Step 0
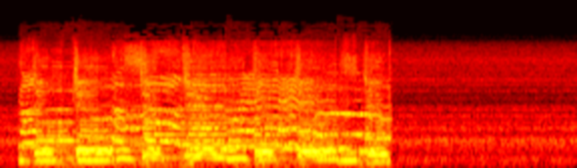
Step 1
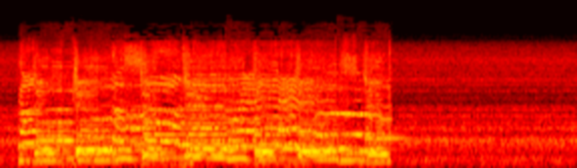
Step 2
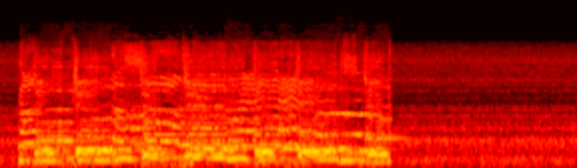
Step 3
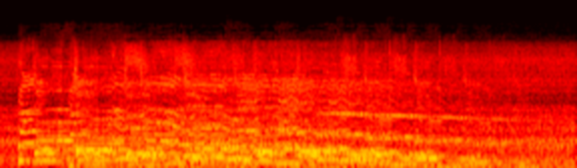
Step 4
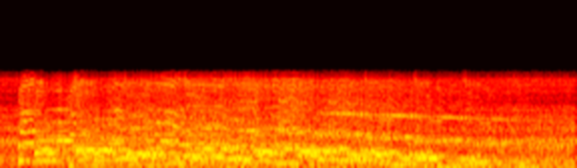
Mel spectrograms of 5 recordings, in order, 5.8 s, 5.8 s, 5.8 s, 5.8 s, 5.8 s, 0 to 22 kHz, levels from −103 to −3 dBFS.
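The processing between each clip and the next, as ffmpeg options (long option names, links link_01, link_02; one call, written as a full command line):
ffmpeg -i in.wav -filter_complex "[0:a]bandreject=frequency=68.49:width_type=h:width=4,bandreject=frequency=136.98:width_type=h:width=4,bandreject=frequency=205.47:width_type=h:width=4,bandreject=frequency=273.96:width_type=h:width=4,bandreject=frequency=342.45:width_type=h:width=4,bandreject=frequency=410.94:width_type=h:width=4,bandreject=frequency=479.43:width_type=h:width=4,bandreject=frequency=547.92:width_type=h:width=4,bandreject=frequency=616.41:width_type=h:width=4,bandreject=frequency=684.9:width_type=h:width=4,bandreject=frequency=753.39:width_type=h:width=4,bandreject=frequency=821.88:width_type=h:width=4,bandreject=frequency=890.37:width_type=h:width=4,bandreject=frequency=958.86:width_type=h:width=4,bandreject=frequency=1027.35:width_type=h:width=4,bandreject=frequency=1095.84:width_type=h:width=4,acrossover=split=220|2600[link_01][link_02][link_03];[link_01]acompressor=threshold=-49dB:ratio=4[link_04];[link_02]acompressor=threshold=-36dB:ratio=4[link_05];[link_03]acompressor=threshold=-41dB:ratio=4[link_06];[link_04][link_05][link_06]amix=inputs=3:normalize=0" out.wav
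ffmpeg -i in.wav -af "lowshelf=frequency=330:gain=10,volume=-7dB" out.wav
ffmpeg -i in.wav -filter_complex "[0:a]asplit=2[link_01][link_02];[link_02]asplit=6[link_03][link_04][link_05][link_06][link_07][link_08];[link_03]adelay=498,afreqshift=-75,volume=-3dB[link_09];[link_04]adelay=996,afreqshift=-150,volume=-10.3dB[link_10];[link_05]adelay=1494,afreqshift=-225,volume=-17.7dB[link_11];[link_06]adelay=1992,afreqshift=-300,volume=-25dB[link_12];[link_07]adelay=2490,afreqshift=-375,volume=-32.3dB[link_13];[link_08]adelay=2988,afreqshift=-450,volume=-39.7dB[link_14];[link_09][link_10][link_11][link_12][link_13][link_14]amix=inputs=6:normalize=0[link_15];[link_01][link_15]amix=inputs=2:normalize=0,acompressor=threshold=-50dB:ratio=2,volume=7.5dB" out.wav
ffmpeg -i in.wav -af "aeval=exprs='0.0473*(cos(1*acos(clip(val(0)/0.0473,-1,1)))-cos(1*PI/2))+0.0168*(cos(5*acos(clip(val(0)/0.0473,-1,1)))-cos(5*PI/2))':channel_layout=same,aresample=8000,aresample=44100" out.wav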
